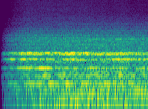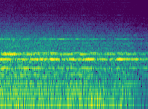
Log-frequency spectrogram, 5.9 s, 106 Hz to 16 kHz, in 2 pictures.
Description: Samsung Galaxy S130 Startup.wav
